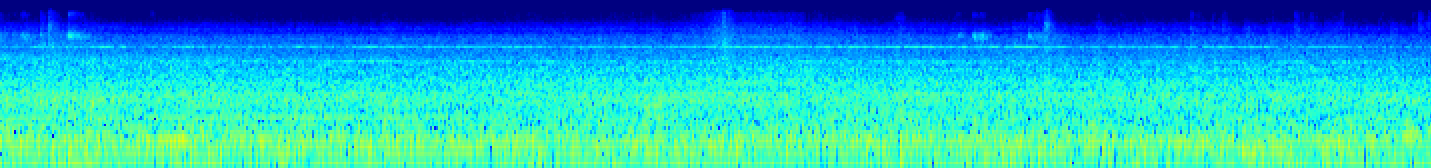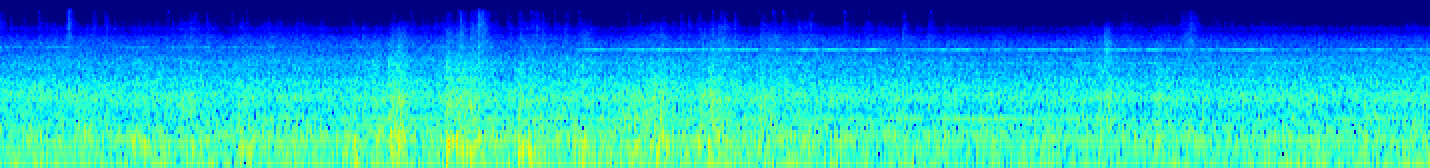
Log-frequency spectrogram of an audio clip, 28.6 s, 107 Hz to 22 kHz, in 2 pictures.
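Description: Tobu 30000 series electric commuter train running at steady speed, heard from inside the car: a steady rumble of wheels on rail with a faint constant whine. About two-thirds of the way through comes a run of sharp clacks from the wheels.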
